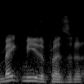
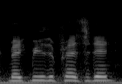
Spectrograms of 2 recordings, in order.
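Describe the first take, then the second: First: It is said in the speaker's ordinary voice. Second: It is said in an imitated put-on voice.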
